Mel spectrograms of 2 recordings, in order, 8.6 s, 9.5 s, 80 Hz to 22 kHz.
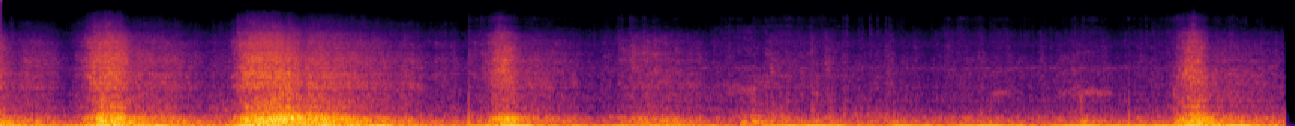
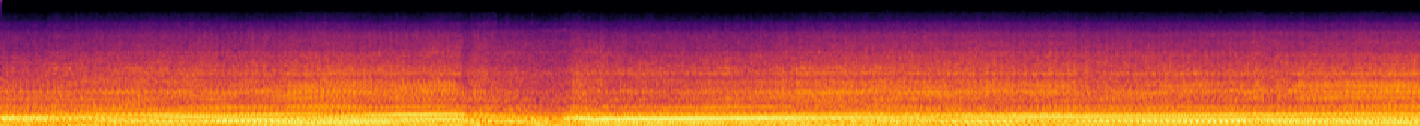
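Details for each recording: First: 1965 Ford Mustang 302 V8 with headers, blipped: deep rumble with rough puffing edge from an exhaust leak at the driver-side header gasket, which had leaked since refitting after a steering box replacement; gasket to be replaced. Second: 1965 Ford Mustang 302 V8 on test drive after replacing the driver-side header gasket to fix an exhaust leak: smooth, steady deep exhaust note, no ticking, popping or backfiring; leak fixed, running clean.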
